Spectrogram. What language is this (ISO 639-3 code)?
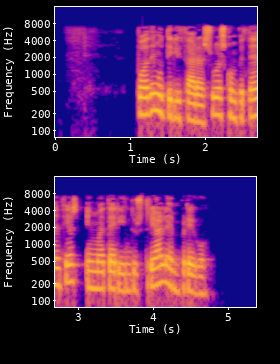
glg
